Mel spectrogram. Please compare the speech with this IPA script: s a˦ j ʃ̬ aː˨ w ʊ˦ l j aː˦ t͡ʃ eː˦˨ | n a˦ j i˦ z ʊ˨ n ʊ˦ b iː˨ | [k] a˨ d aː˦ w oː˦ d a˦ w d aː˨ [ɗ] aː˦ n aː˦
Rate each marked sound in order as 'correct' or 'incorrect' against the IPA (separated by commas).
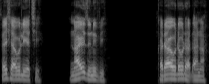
correct, correct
